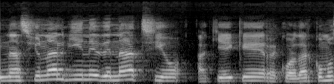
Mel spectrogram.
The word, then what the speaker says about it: natio: Recuerda que la T, seguida de una I y de otra vocal, se pronuncia como TS. ¿Sí? Entonces aquí vamos a leer esta palabra como natio.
